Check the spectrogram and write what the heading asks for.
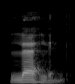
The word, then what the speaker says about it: Lehrling: Uh Lehrling. You don't really have to pronounce the the H uh from lehren.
